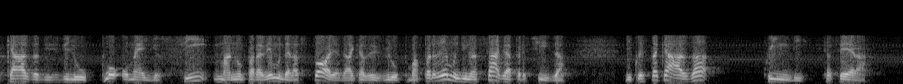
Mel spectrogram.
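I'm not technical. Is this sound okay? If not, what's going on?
No. Timecode bleed runs through the whole clip: a faint, steady chirping warble behind the speech. A timing signal used to sync equipment, flipping between two pitches around 1 and 2 kHz, has leaked in from a nearby cable or track.

G.726 ADPCM coding, the kind of compression used on some cordless and digital phone lines, also affects the entire clip. It saves data by sending rough guesses of how the sound changes, leaving a harsh, rasping hiss that swells and fades with the speech. Everything above about 3.8 kHz is gone, giving a muffled telephone sound. The heavy damage points to one of the lowest-quality settings.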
